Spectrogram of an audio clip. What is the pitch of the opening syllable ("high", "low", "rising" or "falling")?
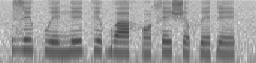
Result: high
